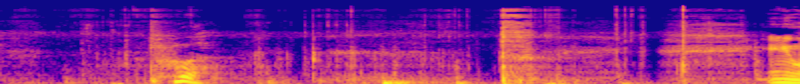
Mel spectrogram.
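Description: Scattered clicks and light knocks of hands working stiff hose fittings off a plastic heater/AC part, with a short vocal sound about a second in.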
